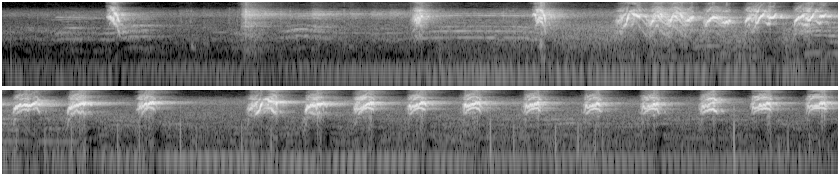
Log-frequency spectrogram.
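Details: Fierce-looking White-rumped shama of the fighter type, singing a rich filled-in song: a few scattered high whistles and a trilled phrase, then a fast run of harsh, buzzy notes repeated about four times a second.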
